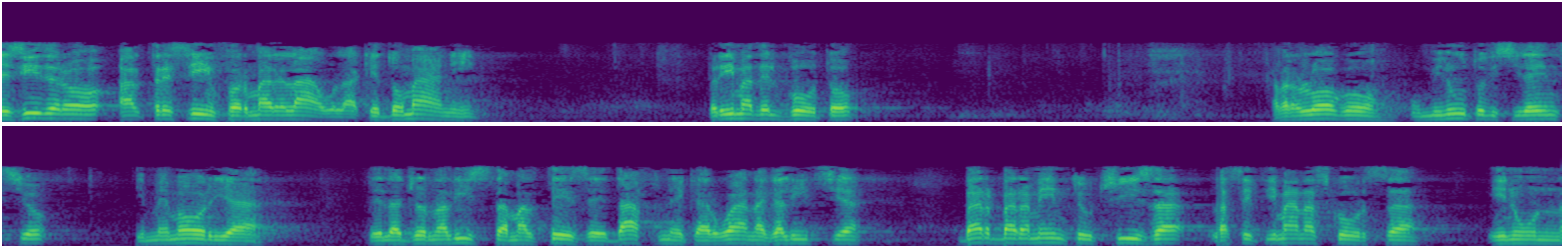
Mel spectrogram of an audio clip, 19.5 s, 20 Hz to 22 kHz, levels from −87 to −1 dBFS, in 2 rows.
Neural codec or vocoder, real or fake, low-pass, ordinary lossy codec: none; real; 5.4 kHz; none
